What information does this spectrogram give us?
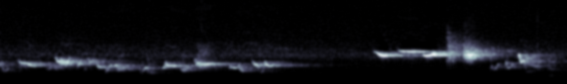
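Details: Blue-and-white flycatcher, one of Japan's three famed songbirds, singing; clear whistled phrases sliding between mid and high pitch, several short slurred notes, a pause, then brighter higher phrases.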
